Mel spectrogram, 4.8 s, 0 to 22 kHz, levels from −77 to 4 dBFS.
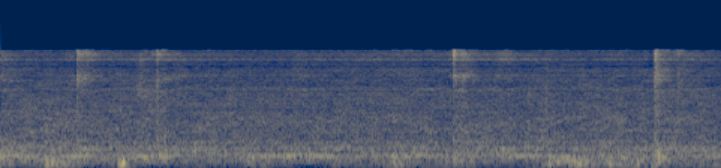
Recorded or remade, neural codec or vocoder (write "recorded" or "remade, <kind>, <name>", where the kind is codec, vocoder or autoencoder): remade, codec, SNAC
